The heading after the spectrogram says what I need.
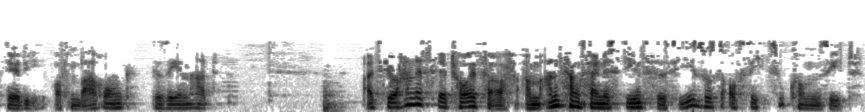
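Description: A middle-aged man preaching a sermon in a slow, reflective way, with chatty asides to his listeners. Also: lowish voice, a little hiss or hum. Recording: dull lo-fi recording.

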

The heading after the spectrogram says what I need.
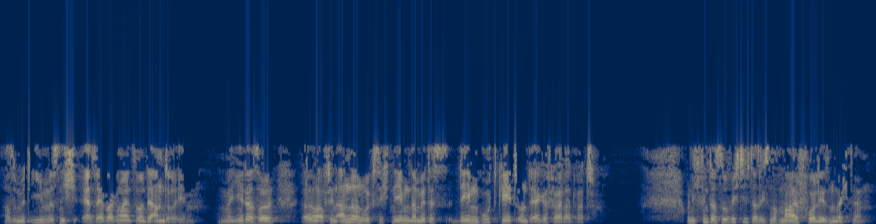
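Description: Husky-voiced man preaching a sermon. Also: fairly high pitch, brisk, lo-fi sound. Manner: earnest, repeats key phrases for emphasis.

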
